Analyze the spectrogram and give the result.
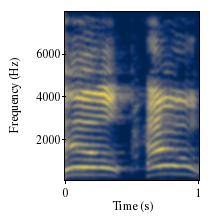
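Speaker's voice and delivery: put-on child voice, high, loud, crying out.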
